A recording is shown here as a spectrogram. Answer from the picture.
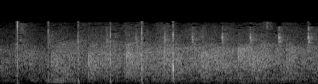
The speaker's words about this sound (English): We're so grateful for the members of our worship ministry team who came yesterday morning to decorate our church sanctuary. It looks lovely. Let's give them a little round of applause for being here early this morning.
